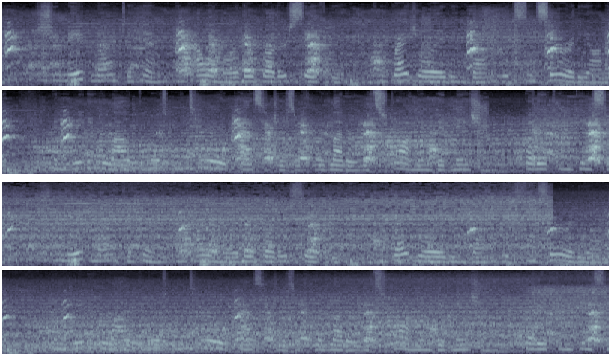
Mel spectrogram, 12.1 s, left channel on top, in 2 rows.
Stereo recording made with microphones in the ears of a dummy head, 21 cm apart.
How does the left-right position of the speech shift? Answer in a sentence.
You can hear the speech stay in one place.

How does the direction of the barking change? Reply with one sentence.
In this clip you hear the barking stay in one place.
